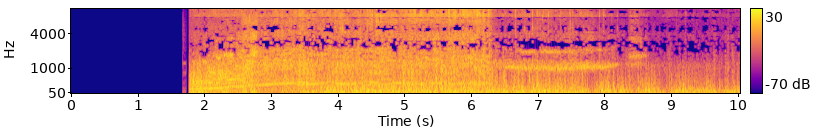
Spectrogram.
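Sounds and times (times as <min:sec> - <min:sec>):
car engine revving: 0:01.8 - 0:07.8
heavy rushing noise: 0:01.8 - 0:10.0.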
